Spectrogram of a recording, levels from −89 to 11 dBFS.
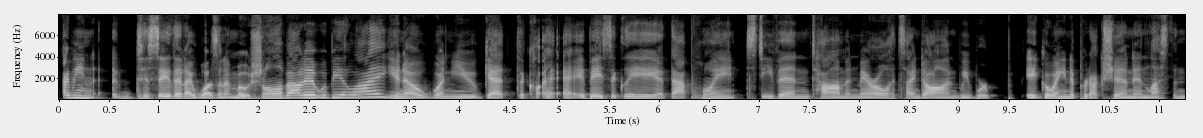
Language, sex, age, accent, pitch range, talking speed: English, female, 30-49, American, 150-180 Hz, 215 wpm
